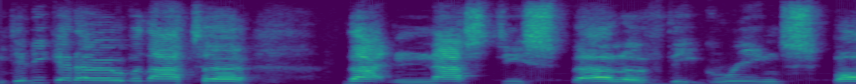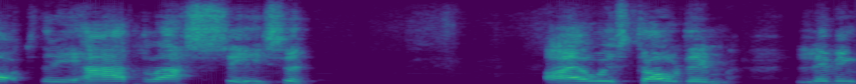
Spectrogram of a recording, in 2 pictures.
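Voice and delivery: put-on high old-man voice, halting at first. Old man asking after the youngster's father, high chatty old-man voice. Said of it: "the voice of an old man".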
